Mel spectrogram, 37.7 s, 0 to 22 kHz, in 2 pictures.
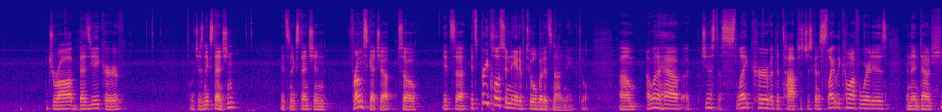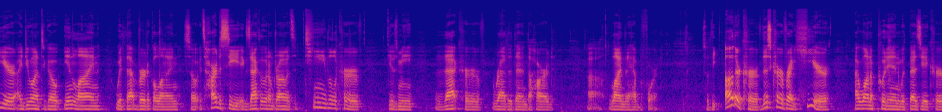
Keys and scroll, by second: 25.7 e.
